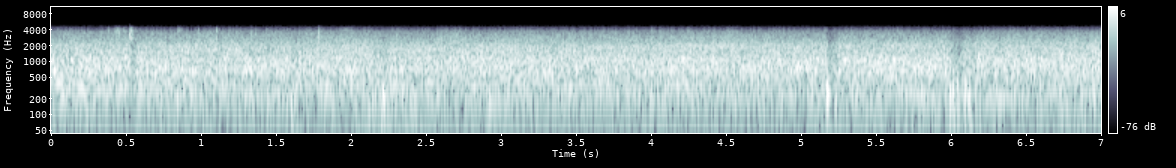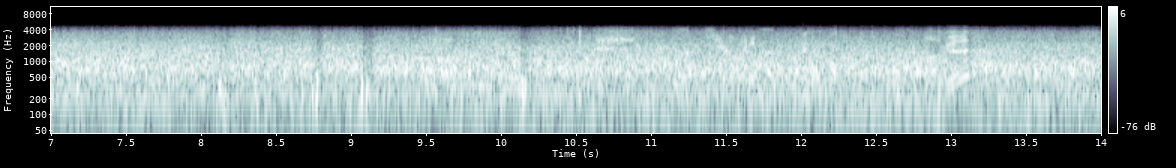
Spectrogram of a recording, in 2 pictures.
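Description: Steady rushing wind noise on the microphone, with a few faint clicks as rope-access hardware (descender and carabiner) is handled.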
